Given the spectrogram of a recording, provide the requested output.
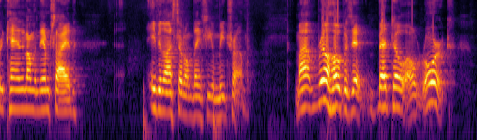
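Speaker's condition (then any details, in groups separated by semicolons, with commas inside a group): Cerebral palsy; power wheelchair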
